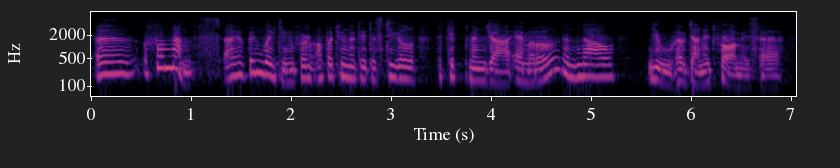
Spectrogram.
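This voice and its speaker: An actor playing a coldly polite English butler who turns smug, murderous thief, in a radio mystery. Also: male voice, fairly high pitch, lively intonation, brisk. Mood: gloating. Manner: formal, elaborately polite menace. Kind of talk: 1940s radio mystery acting. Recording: dull, muffled old radio recording.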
